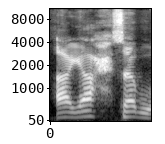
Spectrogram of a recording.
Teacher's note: हा को गले के दरमियान वाले हिस्से से पढ़ेंगे और सिफ्त हमस आएगी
